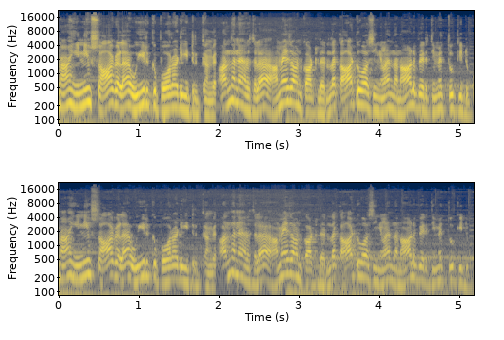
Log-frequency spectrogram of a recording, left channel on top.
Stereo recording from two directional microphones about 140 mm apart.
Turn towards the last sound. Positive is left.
turn(degrees=30)  # may be behind; listen again after turning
